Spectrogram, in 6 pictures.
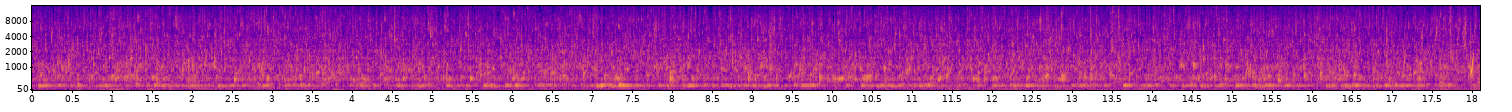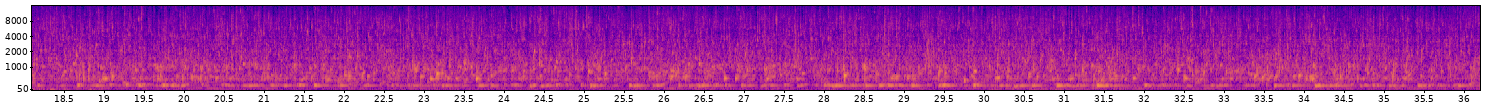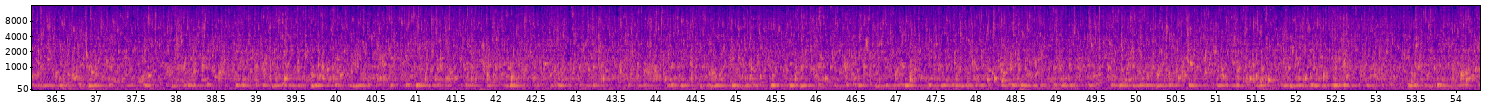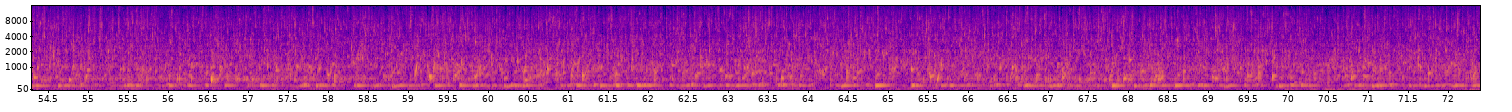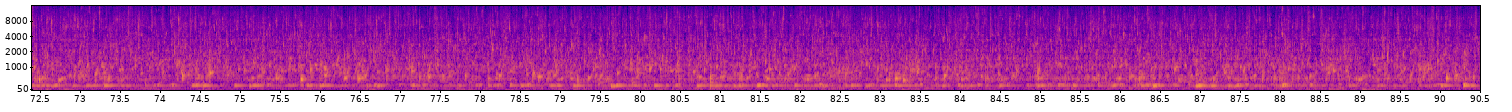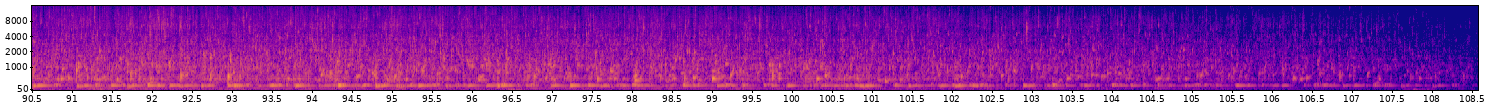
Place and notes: Differdange, Luxembourg - Water flowing
Into the underground ore mine, sound of water flowing in a tube.
16 April 2017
